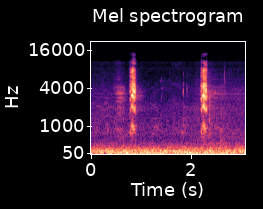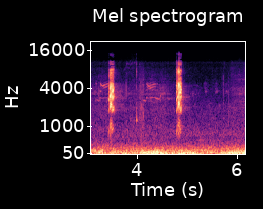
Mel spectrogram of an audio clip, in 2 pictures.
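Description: A bird calling repeatedly: five short, sharp calls, one about every one and a half seconds, over a low rumble of wind on the microphone.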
